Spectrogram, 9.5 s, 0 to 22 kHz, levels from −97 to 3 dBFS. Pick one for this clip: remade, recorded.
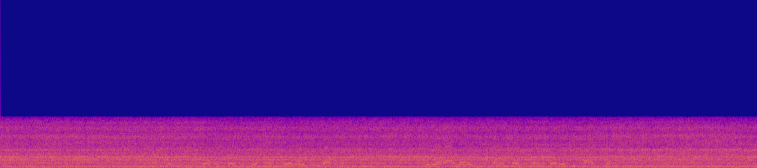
recorded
